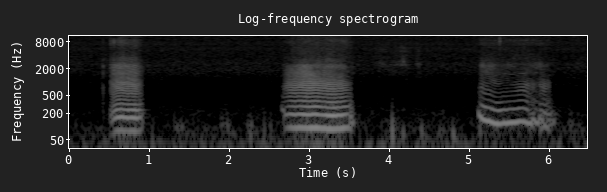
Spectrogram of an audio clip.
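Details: A female Silver Spotted British Shorthair cat snores loudly while sleeping, in deep, buzzy rumbles that each last under a second.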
